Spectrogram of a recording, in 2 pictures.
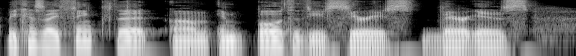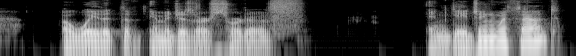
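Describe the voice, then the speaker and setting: A man with a very low voice hosts a conversation, choosing his words carefully and circling back to rephrase. The sound is dry and close, with no room around it. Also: lively intonation, darkish tone, no room sound. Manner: measured, searching, many restarts and hedges. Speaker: podcast host, interviewer. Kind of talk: thoughtful conversational interview.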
